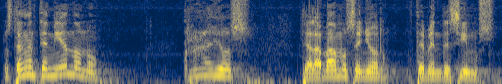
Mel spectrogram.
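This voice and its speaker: A man with a Bolivian Spanish accent preaching a sermon as pastor in a church, asking the congregation questions and swinging between loud calls and soft asides. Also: sits high.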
